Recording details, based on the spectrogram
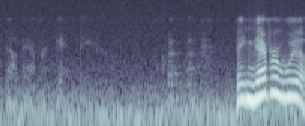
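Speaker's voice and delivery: quick quiet whispering. Lecturing about education and sharing the trick with listeners: whispering.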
